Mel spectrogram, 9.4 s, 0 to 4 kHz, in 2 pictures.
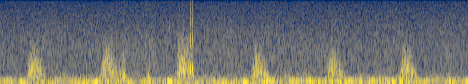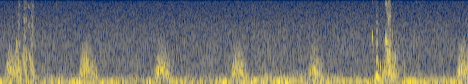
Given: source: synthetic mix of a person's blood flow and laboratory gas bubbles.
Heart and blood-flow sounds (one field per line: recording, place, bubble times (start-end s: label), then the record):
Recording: Doppler ultrasound of blood flow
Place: subclavian vein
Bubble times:
1.10-1.30 s: bubbles
1.44-1.54 s: bubbles
1.77-1.97 s: bubbles
4.82-5.05 s: bubbles
8.38-8.74 s: bubbles
From the record:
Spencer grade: 2 (many but less than half of the cardiac periods contain bubble signals, singularly or in groups)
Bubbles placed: anywhere in the cardiac cycle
